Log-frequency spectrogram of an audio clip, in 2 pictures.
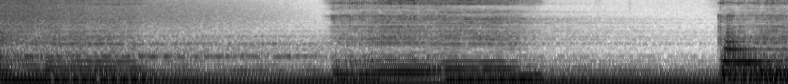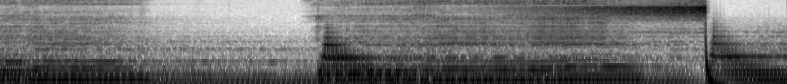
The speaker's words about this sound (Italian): Ma ahimè, io questo remix non l'ho capito a fondo, ha dei suoni bellissimi, ma non è efficace e efficiente, secondo me, come l'original. Però mi è sembrato giusto politicamente farvelo ascoltare.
